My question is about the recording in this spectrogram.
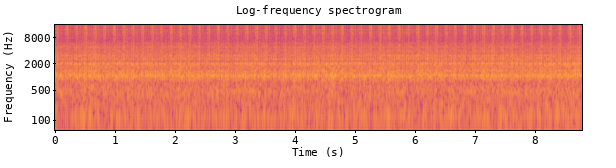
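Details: Audi TT 2.0 TFSI engine, uneven idle with a sharp, fast metallic knock about three times a second; diagnosis found low compression and ignition misfires in the same single cylinder.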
